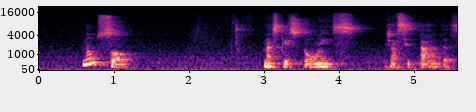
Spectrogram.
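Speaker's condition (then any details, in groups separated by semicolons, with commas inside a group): No condition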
